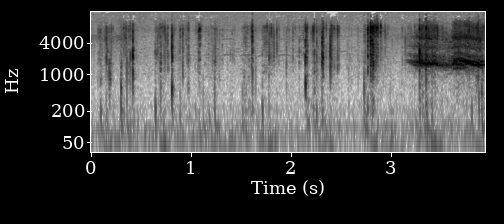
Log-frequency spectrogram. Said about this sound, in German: Da, das dritte Mal. Wenn eine Krähe dreimal schreit, geschieht bald Unheil dir und Leid.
